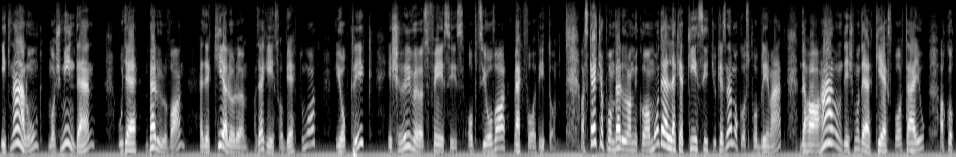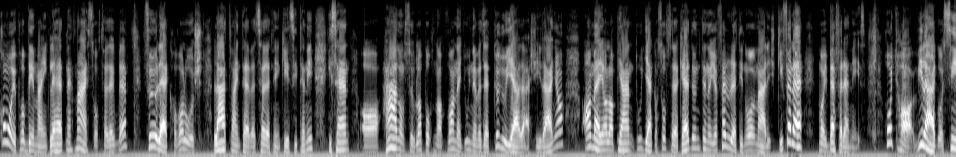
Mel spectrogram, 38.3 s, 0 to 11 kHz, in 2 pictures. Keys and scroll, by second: 13.6 h.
